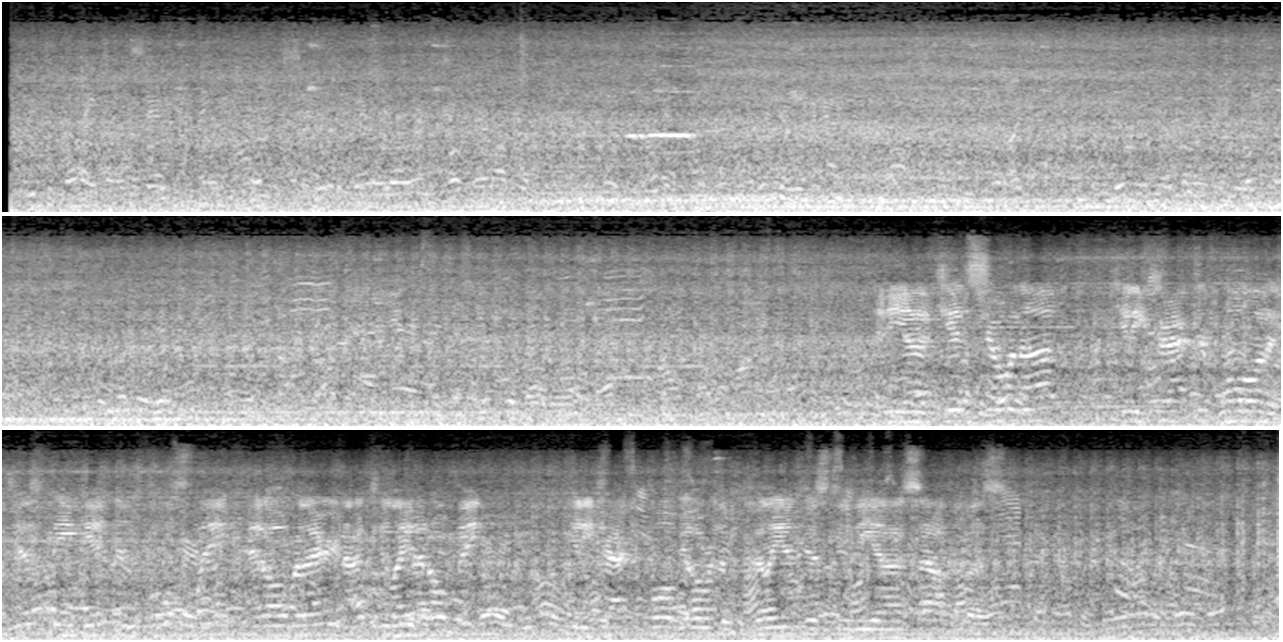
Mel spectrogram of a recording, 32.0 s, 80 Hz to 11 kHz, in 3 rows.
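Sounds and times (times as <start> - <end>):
faint voices: 0.1 - 31.9
tractor engine running: 0.1 - 31.9.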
